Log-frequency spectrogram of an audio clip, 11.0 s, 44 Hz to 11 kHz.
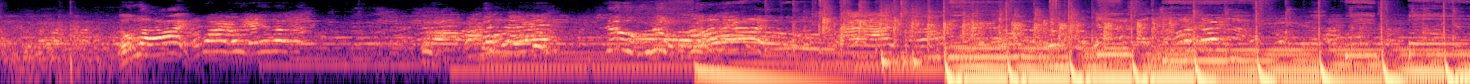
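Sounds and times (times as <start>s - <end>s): person singing: 6.6s - 11.0s.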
